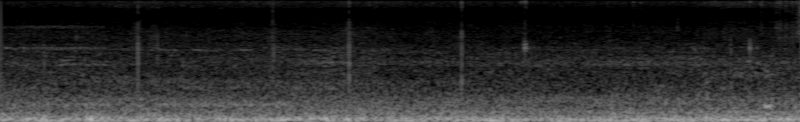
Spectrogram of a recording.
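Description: Steady low outdoor rumble of background noise, without any distinct event standing out.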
